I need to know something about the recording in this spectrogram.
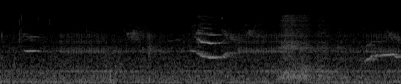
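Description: Faint, high-pitched kitten mews: a short one about two seconds in and a rising one near the end. Soft scuffling comes from the kittens wrestling on the carpeted cat-tree platform.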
